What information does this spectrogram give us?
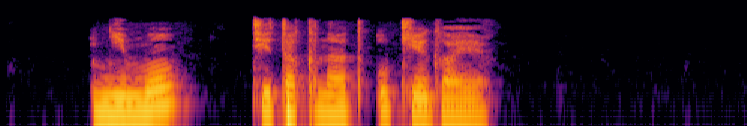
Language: Mari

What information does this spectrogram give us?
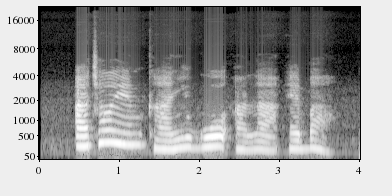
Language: Igbo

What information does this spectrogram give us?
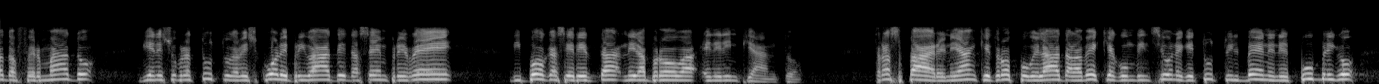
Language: Italian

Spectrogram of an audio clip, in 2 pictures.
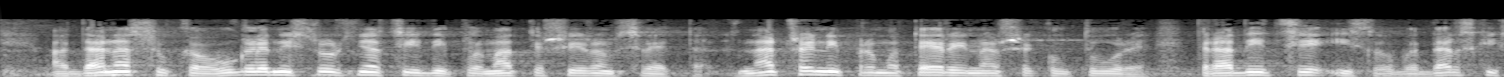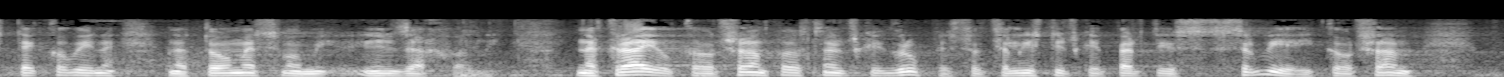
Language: Serbian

